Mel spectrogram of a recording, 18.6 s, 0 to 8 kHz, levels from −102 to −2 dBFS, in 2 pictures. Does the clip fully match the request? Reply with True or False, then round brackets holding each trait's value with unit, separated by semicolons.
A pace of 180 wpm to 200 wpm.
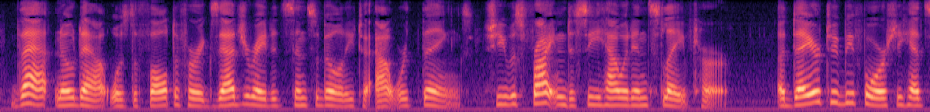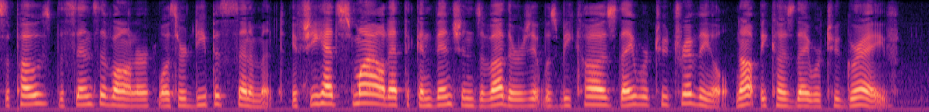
True (195 wpm)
